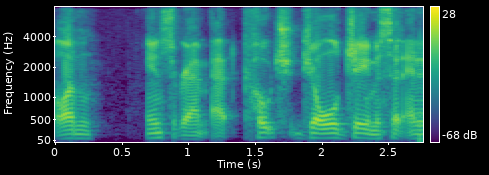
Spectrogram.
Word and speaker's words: Jamieson: Instagram at Coach Joel Jameson. And it is not spelled like the Irish whiskey. It's J A M I E S O N.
